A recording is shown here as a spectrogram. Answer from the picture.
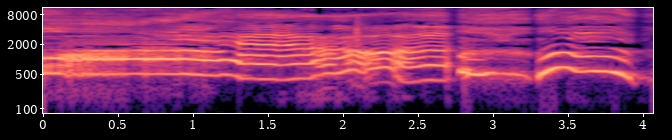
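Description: A high-pitched voice wailing in a mock-dramatic cry: one long held note, then a wobbling, wavering stretch, then two shorter wails.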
